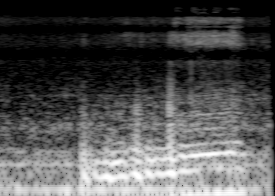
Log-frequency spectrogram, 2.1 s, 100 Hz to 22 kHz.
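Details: French Bulldog puppy named Cookie snoring in deep sleep, which it does only sometimes when tired; a low rumbling breath with harmonic bands near 100 to 300, rising and easing over about a second, in a quiet room.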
